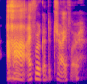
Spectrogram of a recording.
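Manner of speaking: loud, triumphant crow. A narrator's reading. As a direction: crow it like a sudden discovery. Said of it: "the leader crows".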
